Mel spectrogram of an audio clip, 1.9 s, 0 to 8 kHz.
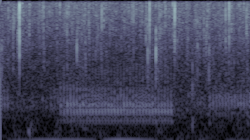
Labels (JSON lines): {"label": "biophony, croak", "recorder": "SoundTrap 500"}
